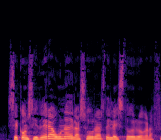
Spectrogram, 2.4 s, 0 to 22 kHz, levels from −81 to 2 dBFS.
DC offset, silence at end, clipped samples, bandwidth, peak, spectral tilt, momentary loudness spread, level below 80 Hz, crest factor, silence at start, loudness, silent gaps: under 0.1%; 0 s; under 0.1%; 14.5 kHz; -6 dBFS; -5 dB/octave; 4 LU; -62 dBFS; 14 dB; 0.15 s; -20 LUFS; none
